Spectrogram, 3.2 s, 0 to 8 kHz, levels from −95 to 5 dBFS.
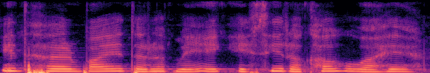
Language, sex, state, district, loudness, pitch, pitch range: Hindi, female, Arunachal Pradesh, Longding, -22 LUFS, 240 Hz, 230-255 Hz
